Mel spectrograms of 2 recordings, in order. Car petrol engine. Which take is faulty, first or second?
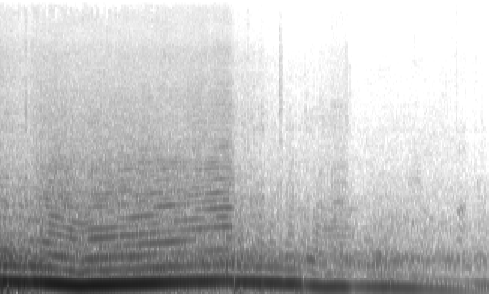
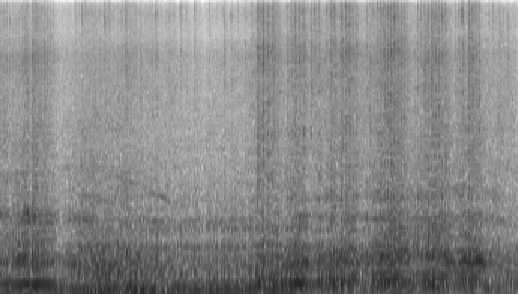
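second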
